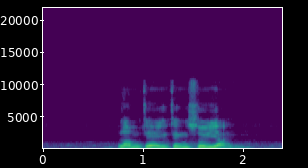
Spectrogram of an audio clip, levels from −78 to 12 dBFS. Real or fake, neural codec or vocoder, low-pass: fake; codec, 44.1 kHz, 7.8 kbps, Pupu-Codec; 10.8 kHz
